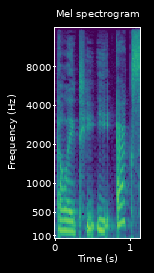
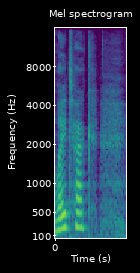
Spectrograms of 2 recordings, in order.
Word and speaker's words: LaTeX: Now, you might be wondering why it's spelled L A T E X. And I keep saying latte and not latex. The letter at the end of the word is actually not an X.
